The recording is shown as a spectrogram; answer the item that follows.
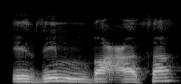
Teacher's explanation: حرف با سے پہلے اگر نون آ جائے، جزم والی نون آ جائے، ساکن نون آ جائے، تو وہ میم میں بدل جاتی ہے۔ اس کو قاعدہ اقلاب کہتے ہیں، یعنی بدل دینا۔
